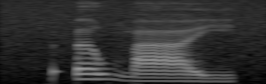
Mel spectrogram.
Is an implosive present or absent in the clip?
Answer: absent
